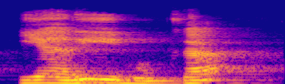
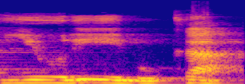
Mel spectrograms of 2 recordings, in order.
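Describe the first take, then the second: First: The first vowel is an 'a' sound. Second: The first vowel is a 'u' sound. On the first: "ya-nya berbaris fathah" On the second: "bisa juga dibaca yuribuka"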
